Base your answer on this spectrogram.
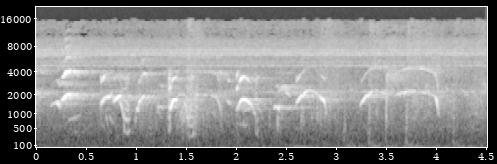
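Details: Bonobo group calling, the pygmy chimpanzee: high arched hooting squeals, each rising then falling, overlapping from several animals in quick irregular bursts over about four seconds.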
